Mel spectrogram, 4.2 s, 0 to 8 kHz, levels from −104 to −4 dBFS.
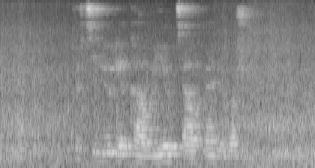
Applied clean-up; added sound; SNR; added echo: none; Waves, surf; 6 dB; reverberation time 0.7 s.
